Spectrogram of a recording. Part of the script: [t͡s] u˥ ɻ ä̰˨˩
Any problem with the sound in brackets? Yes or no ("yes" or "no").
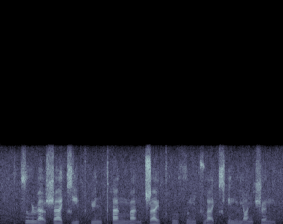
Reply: no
